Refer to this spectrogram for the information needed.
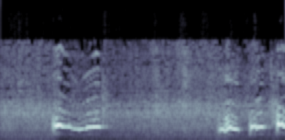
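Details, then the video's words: Cream-vented bulbul female, used as a lure for trapping in the forest: a whistled downslurred-then-rising note, followed by three short clear whistled notes near the end, over a steady rain hiss. "SUARA ASLI KAPAS TEMBAK BETINA || COCOK BUAT PIKAT DAN PANCINGAN"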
